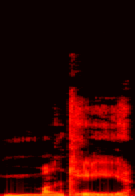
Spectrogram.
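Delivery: low, slow, drawn-out man from beyond; ghostly man's voice. Acted. Dead grandad prompts the toddler, ghostly low voice. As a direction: prompt softly in a deep ghostly voice. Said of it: "you can hear a male voice say".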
